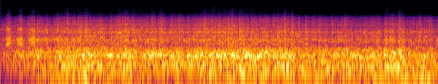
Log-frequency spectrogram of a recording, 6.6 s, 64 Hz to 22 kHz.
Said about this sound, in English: Yes, I was waiting for the 410 train to pass through. Here she comes.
